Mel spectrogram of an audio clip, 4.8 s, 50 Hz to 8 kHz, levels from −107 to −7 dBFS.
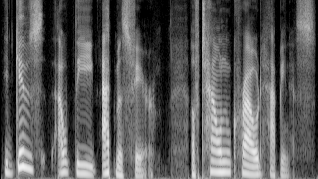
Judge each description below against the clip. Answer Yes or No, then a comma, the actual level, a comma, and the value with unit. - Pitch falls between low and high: Yes, medium, 150 Hz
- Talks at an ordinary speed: No, slow, 115 wpm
